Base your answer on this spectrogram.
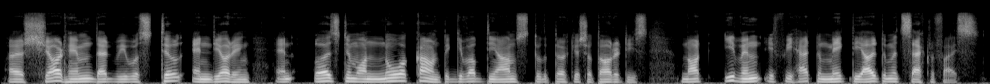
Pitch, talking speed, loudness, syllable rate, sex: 125 Hz, 195 wpm, -17 LUFS, 5.9 syllables/s, male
